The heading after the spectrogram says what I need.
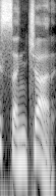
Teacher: पण क च्या आधी नाकातून उच्चार आहे आणि संचार या शब्दात च च्या आधी नाकातून उच्चार आहे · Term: अनुस्वार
